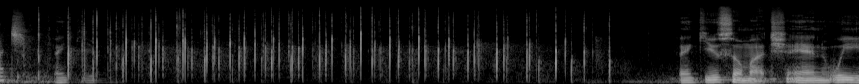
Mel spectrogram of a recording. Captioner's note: applause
